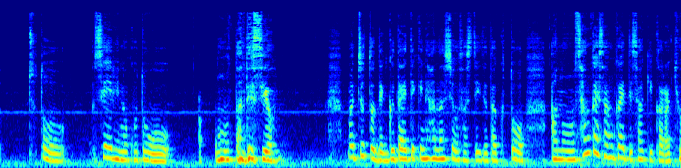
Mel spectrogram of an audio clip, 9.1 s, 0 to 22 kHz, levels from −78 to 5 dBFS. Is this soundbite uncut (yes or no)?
yes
